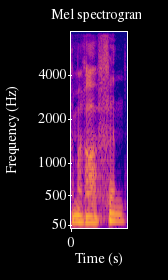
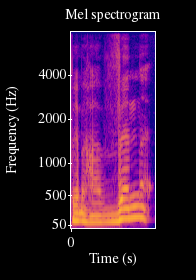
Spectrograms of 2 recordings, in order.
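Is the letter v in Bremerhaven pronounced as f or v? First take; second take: f; v. First: The v is pronounced as an f sound. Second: The v is pronounced as a v sound. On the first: The speaker calls it right. "le V de Bremerhaven, ça prononce Bremerhaven, comme dans Funbourg" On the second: The speaker calls it wrong. "j'ai toujours dit Bremerhaven"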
